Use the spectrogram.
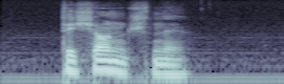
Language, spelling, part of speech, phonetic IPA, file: Polish, tysiączny, adjective, [tɨˈɕɔ̃n͇t͡ʃnɨ], Pl-tysiączny.ogg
